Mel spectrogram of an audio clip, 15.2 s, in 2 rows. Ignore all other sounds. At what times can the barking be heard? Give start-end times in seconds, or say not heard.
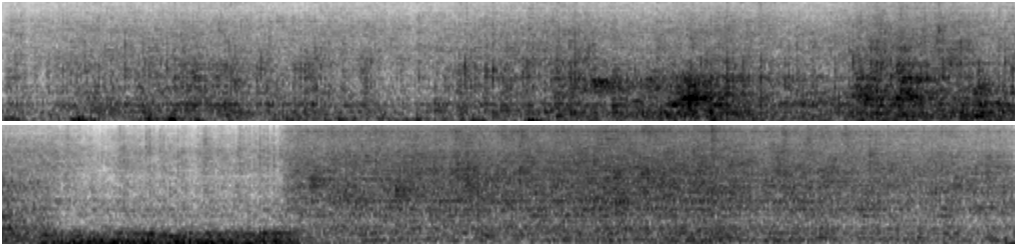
3.9-7.7.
